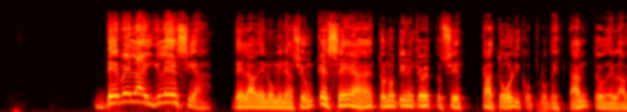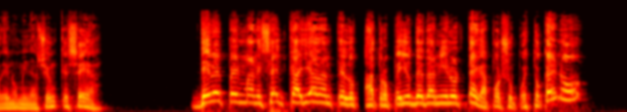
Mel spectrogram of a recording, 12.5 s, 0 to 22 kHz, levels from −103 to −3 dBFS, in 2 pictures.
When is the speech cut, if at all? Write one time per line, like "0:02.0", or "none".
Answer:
0:09.8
